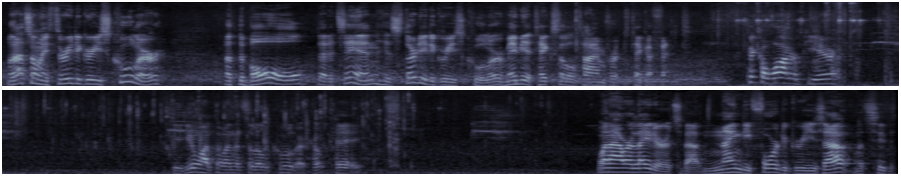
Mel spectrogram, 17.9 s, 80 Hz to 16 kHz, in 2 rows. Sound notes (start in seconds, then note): 8.8 dog slurping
